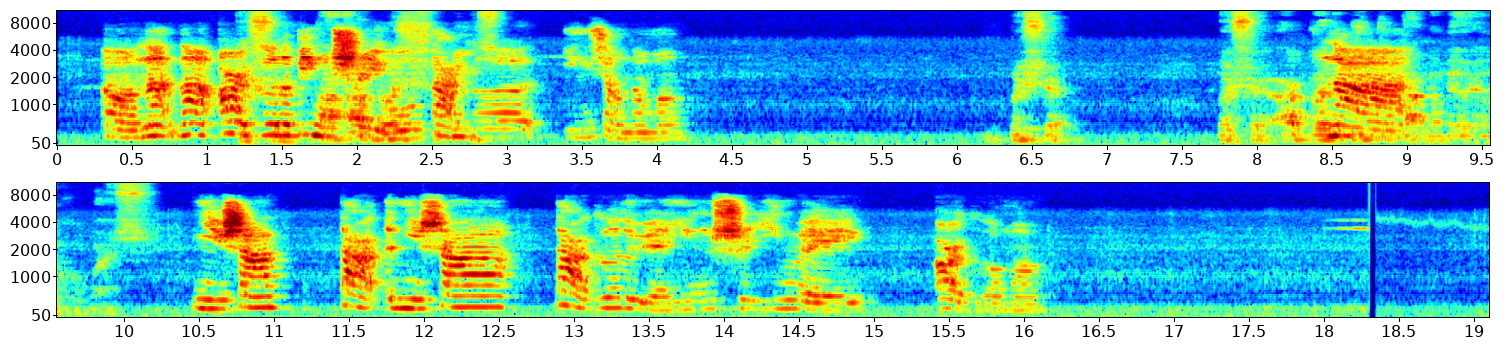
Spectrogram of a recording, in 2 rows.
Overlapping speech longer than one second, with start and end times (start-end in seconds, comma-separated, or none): 1.2-2.9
